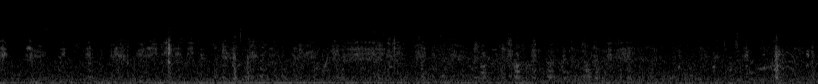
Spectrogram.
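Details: Riverside ducks calling with sparse, low-key quacks spaced irregularly, partly blended into a steady wash of flowing water.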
